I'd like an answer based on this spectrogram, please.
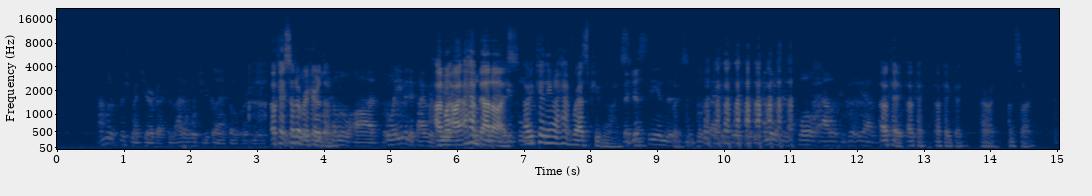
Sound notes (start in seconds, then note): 9.8 laughs, talking over interviewer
